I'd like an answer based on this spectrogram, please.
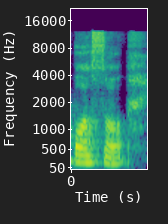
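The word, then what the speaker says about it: pasa: Tapi ternyata ee kalau di KR itu poso ya, bahasa Jawa itu ditulisnya P A S tapi bacanya poso yang artinya itu adalah bulan puasa.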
